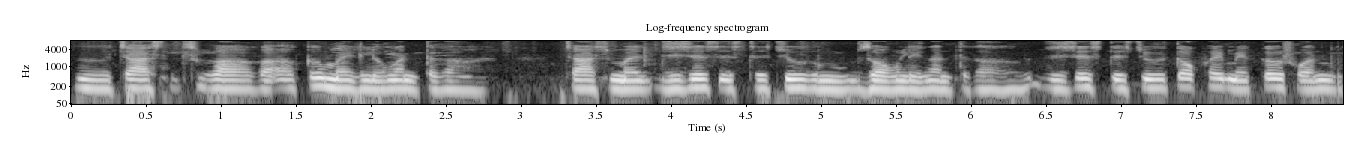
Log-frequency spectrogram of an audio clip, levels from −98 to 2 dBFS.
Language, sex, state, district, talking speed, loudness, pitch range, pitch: Wancho, female, Arunachal Pradesh, Longding, 150 wpm, -17 LUFS, 155-175 Hz, 160 Hz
